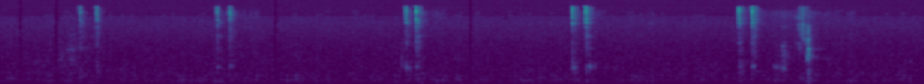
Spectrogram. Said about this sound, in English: Clicking.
